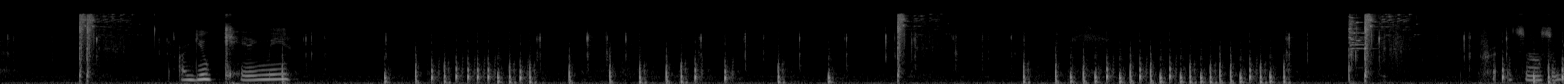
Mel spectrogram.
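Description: Blocks thud into place in a video game.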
